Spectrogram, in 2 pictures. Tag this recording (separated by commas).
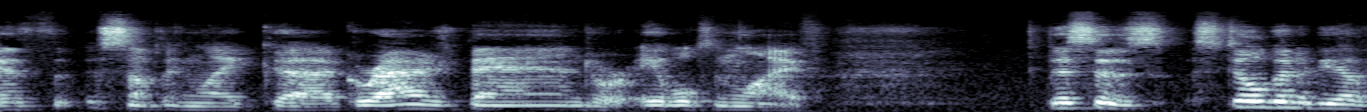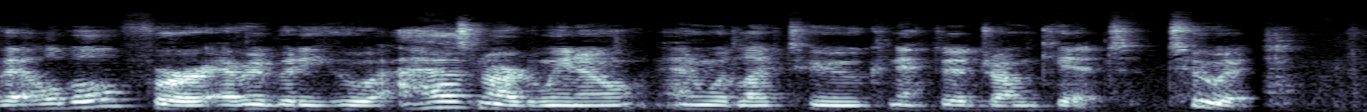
Speech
